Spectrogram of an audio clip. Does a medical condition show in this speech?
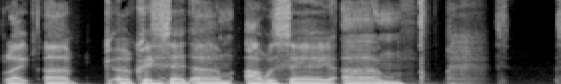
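Yes: Down syndrome.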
